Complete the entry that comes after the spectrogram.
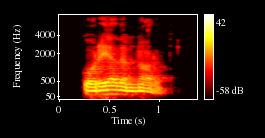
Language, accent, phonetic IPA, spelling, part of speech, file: Catalan, Valencia, [koˈɾe.a ðel ˈnɔɾt], Corea del Nord, proper noun, LL-Q7026 (cat)-Corea del Nord.wav
- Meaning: North Korea (a country in East Asia, whose territory consists of the northern part of Korea)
